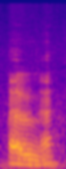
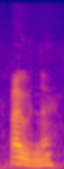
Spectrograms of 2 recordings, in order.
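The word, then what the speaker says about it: Aune: We've got a couple of mittens here, and these are called ARNE, A-U-N-E, and A-U in Norwegian is pronounced O. So ARNE. ARNE.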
